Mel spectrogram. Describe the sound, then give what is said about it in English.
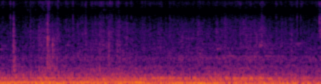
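Car driving through a parking lot beside a street, heard as a steady, loud low engine and road rumble with no voices. “right now, I'm driving through the USS Hornet parking lot because this parking lot is adjacent to a street”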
